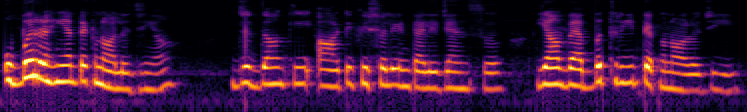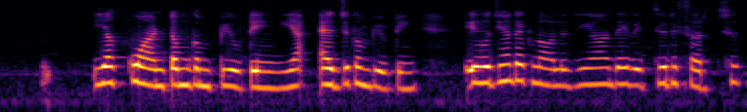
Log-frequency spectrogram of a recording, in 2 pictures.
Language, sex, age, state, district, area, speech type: Punjabi, female, 18-30, Punjab, Jalandhar, urban, spontaneous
